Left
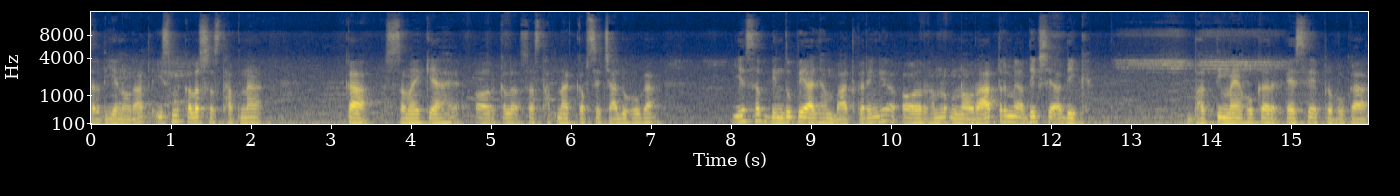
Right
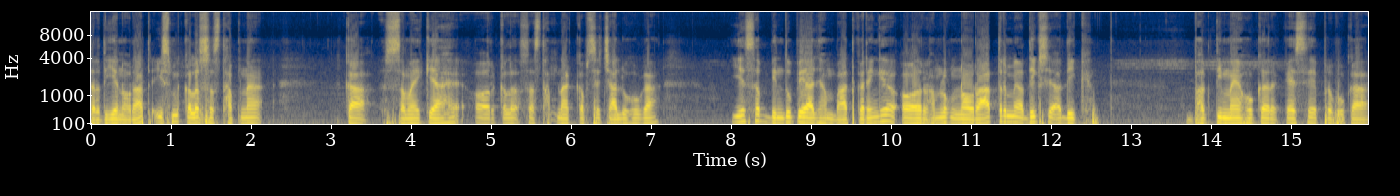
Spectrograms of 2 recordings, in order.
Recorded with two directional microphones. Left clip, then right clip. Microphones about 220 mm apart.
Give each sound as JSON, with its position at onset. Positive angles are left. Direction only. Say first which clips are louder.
{"t": 0.0, "sound": "speech", "louder": "right 10 dB", "side_deg": -50}
{"t": 3.2, "sound": "speech", "louder": "right 3 dB", "side_deg": -50}
{"t": 8.1, "sound": "speech", "louder": "right 7 dB", "side_deg": -45}
{"t": 13.7, "sound": "speech", "louder": "right 8 dB", "side_deg": -45}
